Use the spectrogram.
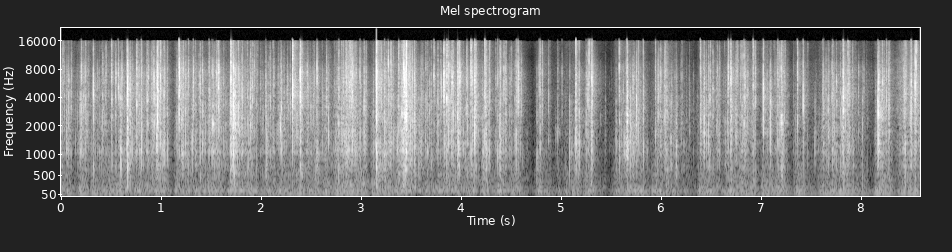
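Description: Fingers grip, bend and crinkle a thin, empty, transparent plastic bag, making a dense, bright crackle of sharp snaps with almost no low end. The crinkling runs steadily, with brief quiet gaps partway through before resuming.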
